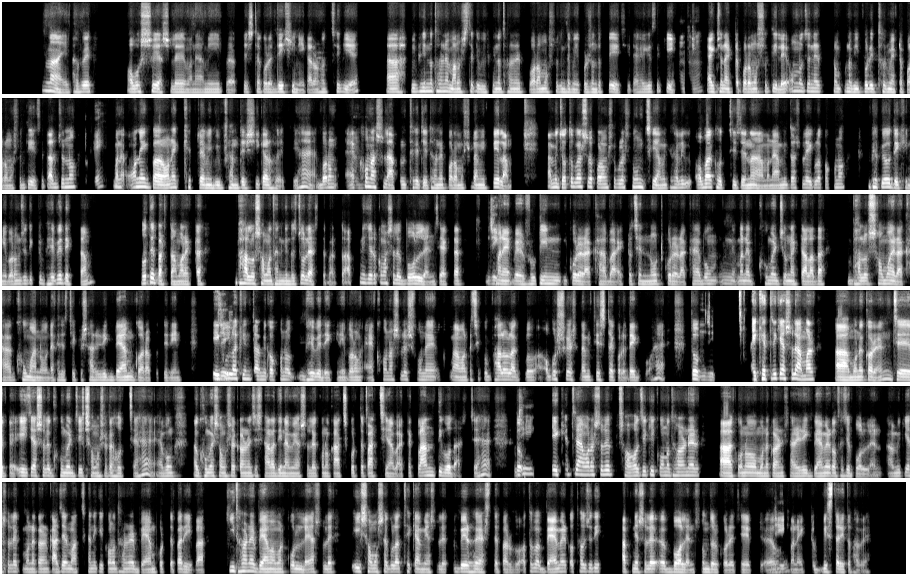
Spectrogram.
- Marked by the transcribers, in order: other background noise; tapping; bird; lip smack
- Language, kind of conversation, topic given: Bengali, advice, সময় ব্যবস্থাপনায় আমি কেন বারবার তাল হারিয়ে ফেলি?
